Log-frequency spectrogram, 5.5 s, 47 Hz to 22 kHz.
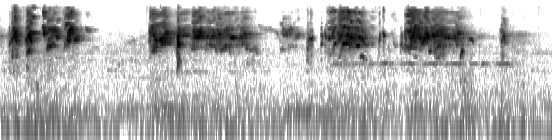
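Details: Java sparrows, including white birds, in an indoor aviary shared by ten of them with white-headed, scaly-breasted and tricolored munias, on March 21, 2021; clusters of high, sharp chirps and twittering, separated by short quiet gaps.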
